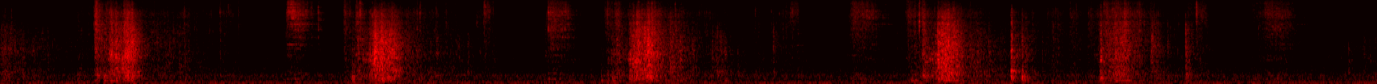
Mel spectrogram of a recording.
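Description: Dry Cheerios cereal poured from its box into a measuring cup and a mixing bowl, a rustling rattle of the little O's. Several pours of about a second each come every three to four seconds as four cups are measured out.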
